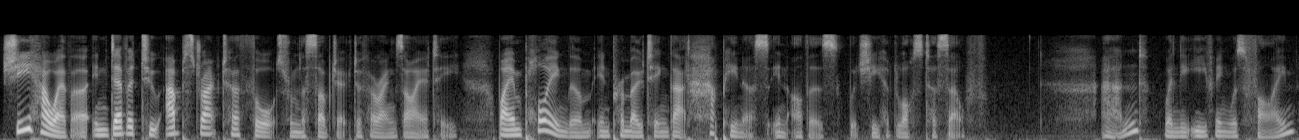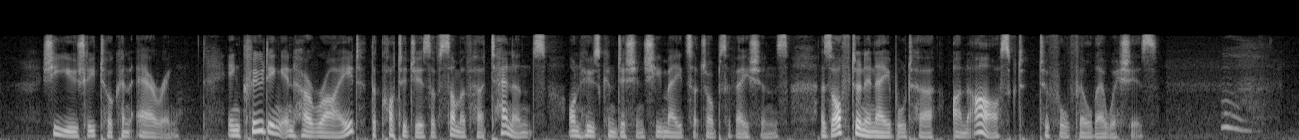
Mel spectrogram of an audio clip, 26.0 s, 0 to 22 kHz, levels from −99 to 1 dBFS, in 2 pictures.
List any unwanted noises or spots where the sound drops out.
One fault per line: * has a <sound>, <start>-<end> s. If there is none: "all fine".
* has a sigh, 25.2-25.7 s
